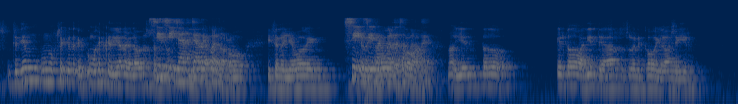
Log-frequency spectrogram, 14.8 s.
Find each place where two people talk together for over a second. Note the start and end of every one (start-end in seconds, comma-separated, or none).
3.0-4.4, 7.1-8.3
